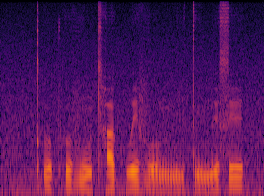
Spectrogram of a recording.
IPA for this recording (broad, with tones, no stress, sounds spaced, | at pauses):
kʼ ʊ˦ pʰ ʊ˦ v ũ˦ tʰ a˦ kʷ eː˦ v oː˨ ŋ n i˨ t ĩ˨ m ɪ˦ s ɪ˦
